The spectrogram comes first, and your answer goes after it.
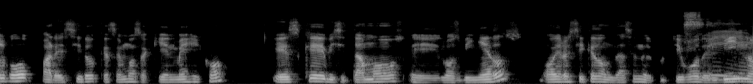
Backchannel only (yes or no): yes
